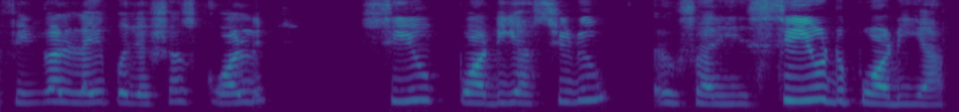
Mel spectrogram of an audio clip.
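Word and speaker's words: pseudopodia: ठीक है आगे है, इट पुशेस आउट वन और मोर finger like projections called सीयूपोडिया, सीयूडपोडिया, P silent है, ठीक है, सीयूडपोडिया, और false feed for movement and capture of food.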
